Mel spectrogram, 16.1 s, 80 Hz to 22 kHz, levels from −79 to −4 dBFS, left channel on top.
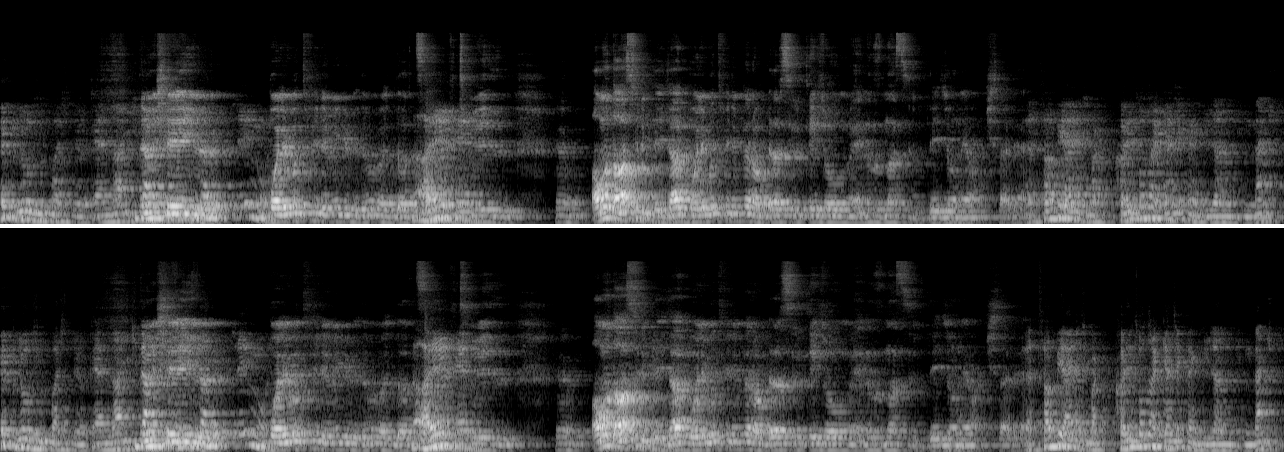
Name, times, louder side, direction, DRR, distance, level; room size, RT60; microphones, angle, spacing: voice 1, 0.0-3.4 5.1-6.0 8.1-8.4 11.8-12.1 12.8-15.9, right 2 dB, 80° right, 0 dB, 0.7 m, -27 dB
voice 2, 1.7-2.8 3.3-5.5 5.8-12.9, left 1 dB, 25° left, -1 dB, 0.6 m, -25 dB
3.4 x 3.1 x 3.8 m, 1.1 s
head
